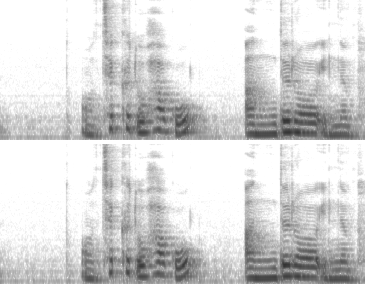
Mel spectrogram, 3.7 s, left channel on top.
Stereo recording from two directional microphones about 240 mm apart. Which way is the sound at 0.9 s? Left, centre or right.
Centre.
